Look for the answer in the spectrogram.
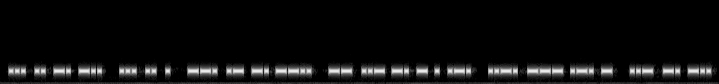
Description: Morse code, heard as a keyed tone, about 38 wpm, 630 Hz, with radio noise. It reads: SIND SIE GANZ MUNTER FORT UND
